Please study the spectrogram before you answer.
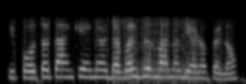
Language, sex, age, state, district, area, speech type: Sindhi, female, 18-30, Rajasthan, Ajmer, urban, conversation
